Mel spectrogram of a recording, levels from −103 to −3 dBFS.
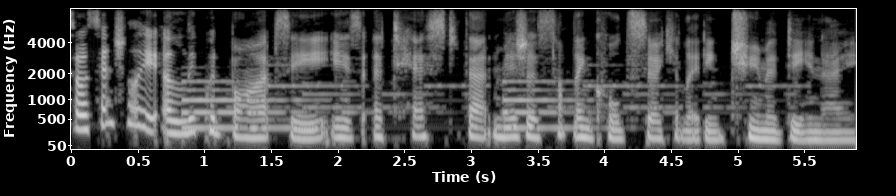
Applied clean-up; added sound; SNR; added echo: classical method spectral subtraction.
